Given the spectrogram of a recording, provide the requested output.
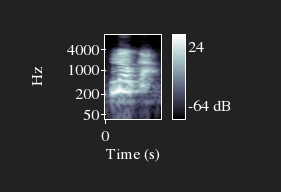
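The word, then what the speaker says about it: Milca: at navigate HCR calm and her name is pronounced milka she also is bilingual so if you have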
